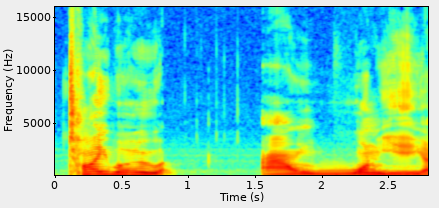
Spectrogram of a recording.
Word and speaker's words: Taiwo Awoniyi: Uh, then you've got Freuler and Yates in the middle, and then a front three of Gibbs White, Taiwo Awoniyi, I think is how you say it.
